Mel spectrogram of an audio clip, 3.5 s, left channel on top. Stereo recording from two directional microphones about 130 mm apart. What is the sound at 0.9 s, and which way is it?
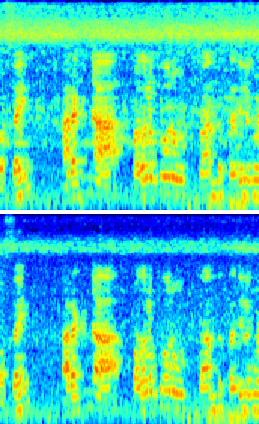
Speech, 30° right (ahead or behind).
